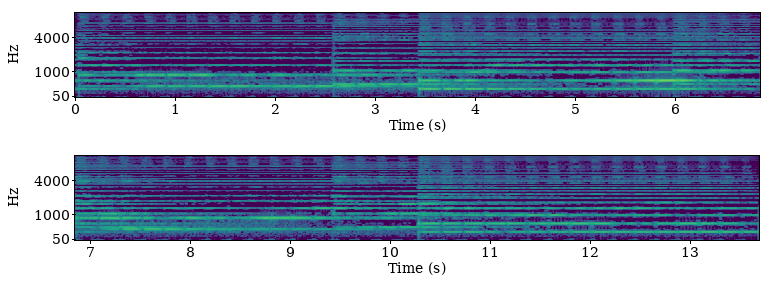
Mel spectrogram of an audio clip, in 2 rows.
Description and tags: Texas Ranger 005
Electric dulcimer kind of synth part
electronica, thin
